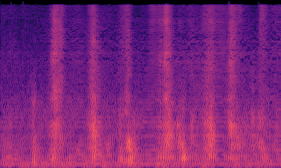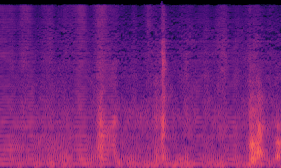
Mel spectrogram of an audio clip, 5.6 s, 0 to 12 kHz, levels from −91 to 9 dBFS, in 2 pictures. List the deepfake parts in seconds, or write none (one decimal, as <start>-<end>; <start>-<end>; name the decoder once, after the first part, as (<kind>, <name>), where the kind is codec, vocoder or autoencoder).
0.0-5.6 (vocoder, Vocos)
